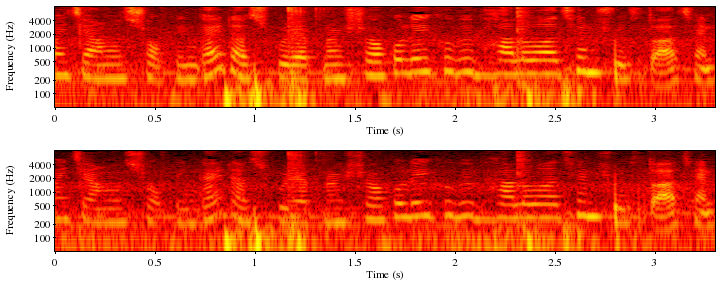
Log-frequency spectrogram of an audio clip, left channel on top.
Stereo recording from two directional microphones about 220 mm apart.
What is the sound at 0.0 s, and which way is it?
Speech, 15° left (ahead or behind).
